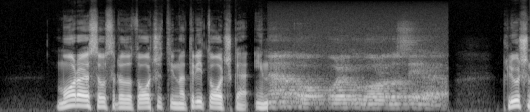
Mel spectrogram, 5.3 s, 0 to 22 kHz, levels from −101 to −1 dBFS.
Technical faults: switch to a distant microphone

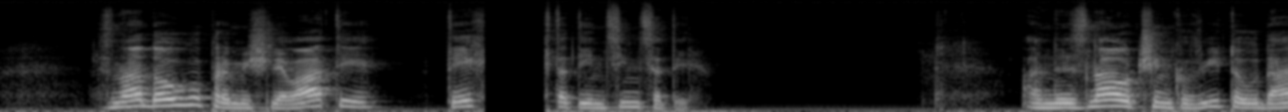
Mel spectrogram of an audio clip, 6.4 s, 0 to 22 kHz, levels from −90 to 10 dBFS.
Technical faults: playback stall; time-compressed catch-up

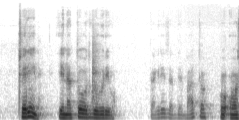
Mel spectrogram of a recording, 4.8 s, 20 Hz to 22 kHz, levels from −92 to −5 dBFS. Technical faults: automatic gain rising

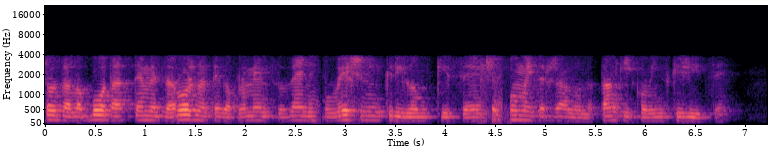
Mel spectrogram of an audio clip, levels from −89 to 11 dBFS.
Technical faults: VoIP packet loss concealed by the speech codec

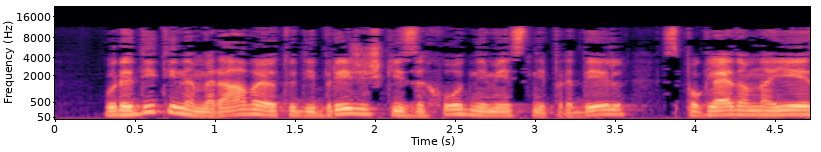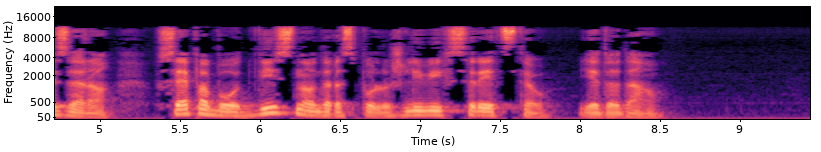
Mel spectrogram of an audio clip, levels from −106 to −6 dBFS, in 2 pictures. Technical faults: transcoding between lossy codecs

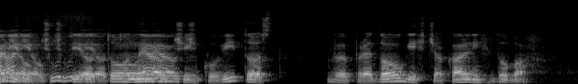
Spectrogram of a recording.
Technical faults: doubled audio track

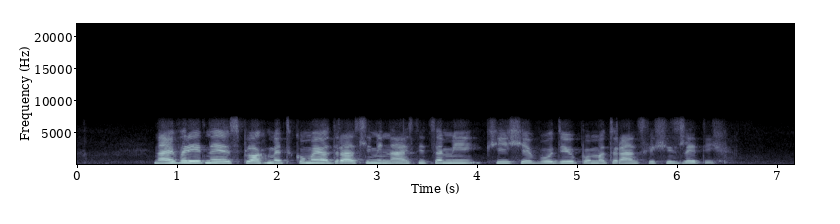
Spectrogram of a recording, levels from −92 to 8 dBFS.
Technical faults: AMR comfort noise

